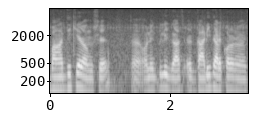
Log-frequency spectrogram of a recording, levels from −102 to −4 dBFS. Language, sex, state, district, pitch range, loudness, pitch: Bengali, male, West Bengal, Malda, 120-135 Hz, -20 LUFS, 125 Hz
